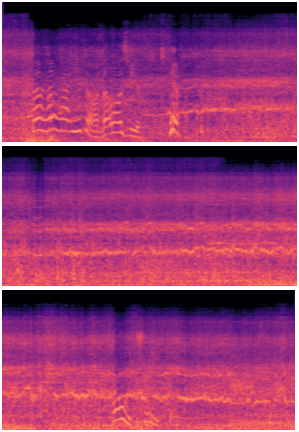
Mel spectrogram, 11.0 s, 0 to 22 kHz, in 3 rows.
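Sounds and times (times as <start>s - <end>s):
electric motor whine: 0.0s - 11.0s
tyres rumbling on dirt trail: 0.0s - 11.0s.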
